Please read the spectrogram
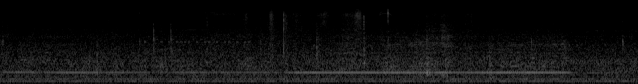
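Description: Acer eMachines E510 laptop booting up, faint: a steady thin whine that stops shortly before the end, with a few soft ticks.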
